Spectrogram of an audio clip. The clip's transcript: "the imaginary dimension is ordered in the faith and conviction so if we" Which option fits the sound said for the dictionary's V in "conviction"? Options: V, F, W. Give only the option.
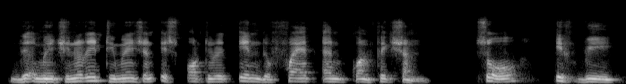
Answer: F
